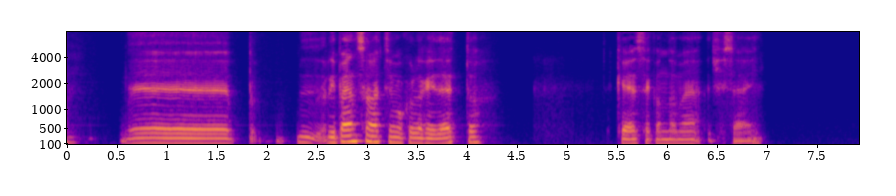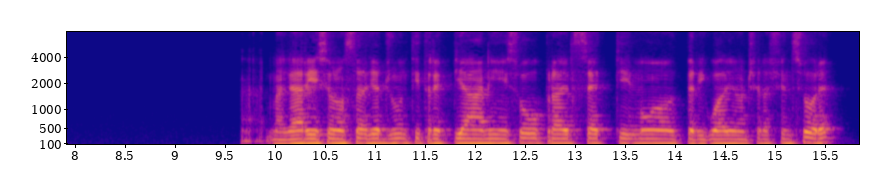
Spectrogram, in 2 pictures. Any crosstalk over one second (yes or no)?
no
